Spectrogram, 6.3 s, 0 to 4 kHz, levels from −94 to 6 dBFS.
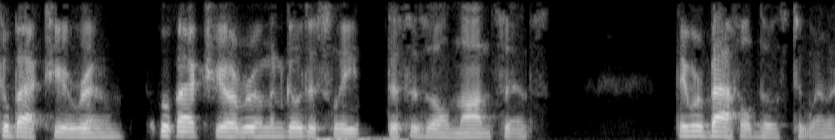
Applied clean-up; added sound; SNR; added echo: neural mask model Resemble Enhance denoiser.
